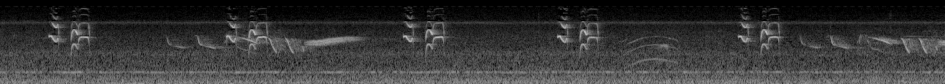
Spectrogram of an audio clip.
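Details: Sooty-fronted spinetail (Synallaxis frontalis), song.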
